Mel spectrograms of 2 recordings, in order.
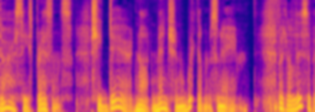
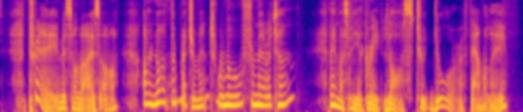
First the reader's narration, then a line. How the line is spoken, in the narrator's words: Miss Bingley saw all this likewise, and, in the imprudence of anger, took the first opportunity of saying, with sneering civility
